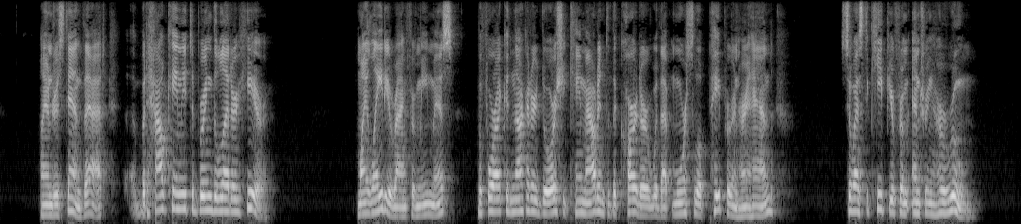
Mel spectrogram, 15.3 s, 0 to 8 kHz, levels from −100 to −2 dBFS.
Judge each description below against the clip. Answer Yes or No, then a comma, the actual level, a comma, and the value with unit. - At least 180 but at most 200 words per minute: Yes, average, 190 wpm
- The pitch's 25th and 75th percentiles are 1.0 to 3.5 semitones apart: No, average, 4.5 semitones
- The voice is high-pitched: No, medium, 155 Hz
